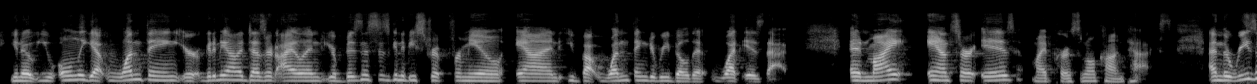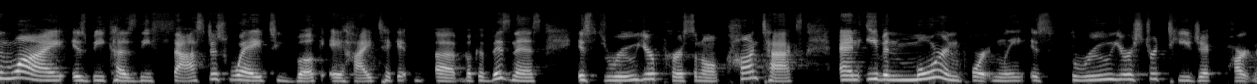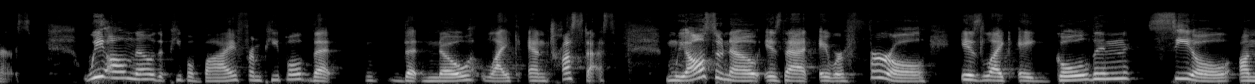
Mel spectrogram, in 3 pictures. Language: English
